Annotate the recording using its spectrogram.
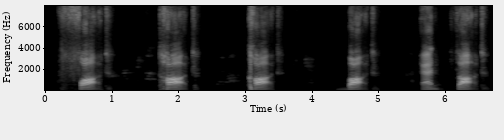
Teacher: the past participle forms of some irregular verbs made with the combination a u g h t or o u g h t are usually pronounced with o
